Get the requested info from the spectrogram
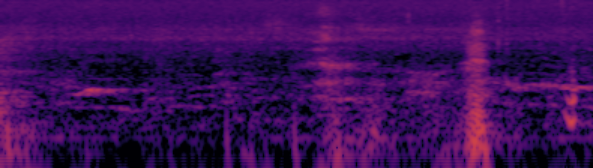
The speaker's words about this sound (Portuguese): Deep breath, uma respiração profunda. Falo, Senhor, obrigado, Pai, porque posso respirar profundo.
